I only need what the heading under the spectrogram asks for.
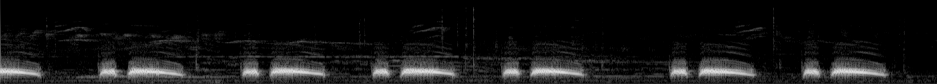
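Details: Loud spotted dove call said to provoke rivals: seven paired phrases, a quick short coo then a longer falling coo, repeated roughly every 1.3 seconds, with faint twittering from other birds in the background.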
